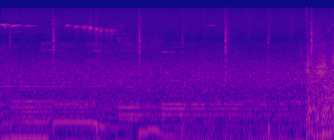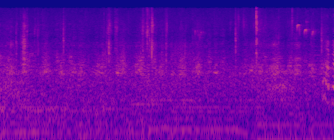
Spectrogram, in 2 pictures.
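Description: Ducks quacking over background music; the quacking gets louder and busier about halfway through, as the poultry shed door is opened.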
